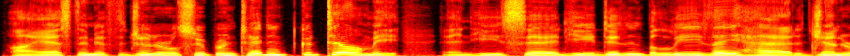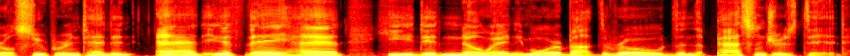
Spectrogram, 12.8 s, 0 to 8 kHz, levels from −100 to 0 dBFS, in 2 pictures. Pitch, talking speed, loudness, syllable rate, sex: 140 Hz, 175 wpm, -16 LUFS, 4.7 syllables/s, male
